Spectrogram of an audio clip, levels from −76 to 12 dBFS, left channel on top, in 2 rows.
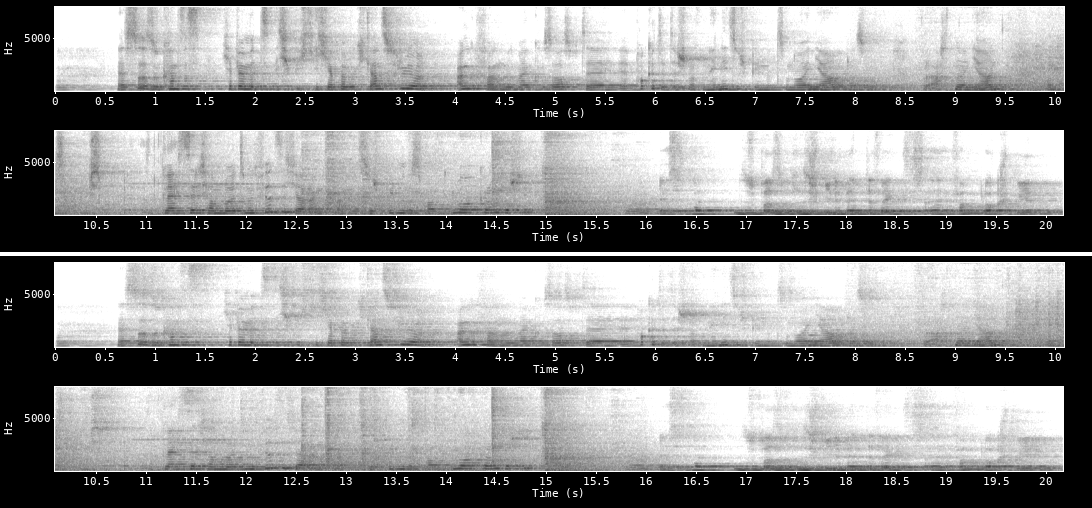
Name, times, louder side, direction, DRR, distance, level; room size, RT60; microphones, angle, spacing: voice 1, 0.6-1.4 1.7-14.9 15.8-16.0, left 1 dB, 55° left, 4 dB, 1.2 m, -23 dB
sound 1, 7.9-16.0, right 1 dB, 25° right, 1.4 m, -32 dB
voice 2, 16.1-20.0, left 1 dB, 35° left, 0 dB, 1.7 m, -22 dB
21.0 x 7.1 x 5.4 m, 2.5 s
head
